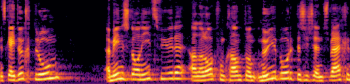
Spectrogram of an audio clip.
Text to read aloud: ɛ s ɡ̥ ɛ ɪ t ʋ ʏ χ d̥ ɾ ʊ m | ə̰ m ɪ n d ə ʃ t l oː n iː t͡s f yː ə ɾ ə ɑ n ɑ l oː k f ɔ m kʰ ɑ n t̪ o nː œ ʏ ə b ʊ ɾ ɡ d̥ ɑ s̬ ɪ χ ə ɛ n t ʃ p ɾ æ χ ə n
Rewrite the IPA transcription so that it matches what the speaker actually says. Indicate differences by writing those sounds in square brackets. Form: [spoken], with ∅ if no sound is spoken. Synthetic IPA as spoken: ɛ s ɡ̥ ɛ ɪ t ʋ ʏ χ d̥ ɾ ʊ m | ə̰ m ɪ n d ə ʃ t l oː n iː t͡s f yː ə ɾ ə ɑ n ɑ l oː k f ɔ m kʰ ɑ n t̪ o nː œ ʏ ə b ʊ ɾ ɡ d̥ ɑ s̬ ɪ [ʃ] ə ɛ n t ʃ p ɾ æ χ ə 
